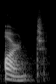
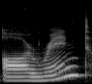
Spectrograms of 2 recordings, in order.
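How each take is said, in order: First: The word is said as one syllable. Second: The word is said with two syllables. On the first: The speaker calls it right. "Quedan una sílaba. Aplastamos esa E" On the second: The speaker calls it wrong. "No es aren't ni aren't"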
